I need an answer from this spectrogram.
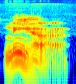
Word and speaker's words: Nehi: One was knee high. I pronounced it in my head Nehi for at Oh least my a God.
